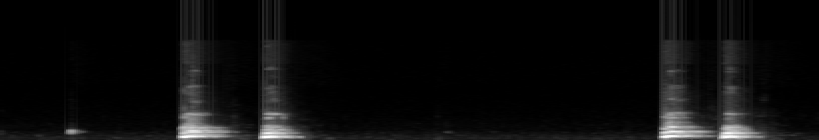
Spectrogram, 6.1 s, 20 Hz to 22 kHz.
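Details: Blenheim Cavalier King Charles Spaniel puppies, born November 14, 2022, in the Red Barn Cavaliers puppy pen at Christmas: two sharp barks in quick succession, a pause of several seconds, then another pair, in a quiet room.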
